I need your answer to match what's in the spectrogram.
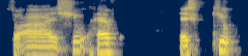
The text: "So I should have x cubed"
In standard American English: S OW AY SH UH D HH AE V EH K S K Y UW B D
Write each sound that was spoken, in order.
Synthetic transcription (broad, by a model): S OW AY SH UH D HH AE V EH S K Y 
